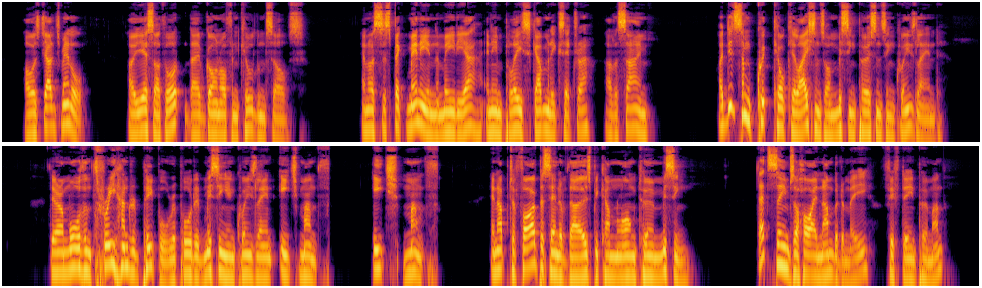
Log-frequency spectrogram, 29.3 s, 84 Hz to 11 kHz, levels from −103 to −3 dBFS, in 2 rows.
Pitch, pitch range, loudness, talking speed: 125 Hz, 115-135 Hz, -17 LUFS, 150 wpm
